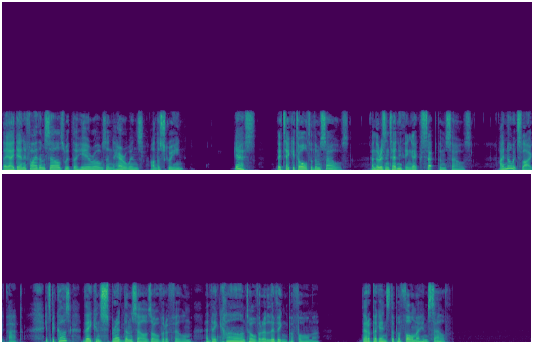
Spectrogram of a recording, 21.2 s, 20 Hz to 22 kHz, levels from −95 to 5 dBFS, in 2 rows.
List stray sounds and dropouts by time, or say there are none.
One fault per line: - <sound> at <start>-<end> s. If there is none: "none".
none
